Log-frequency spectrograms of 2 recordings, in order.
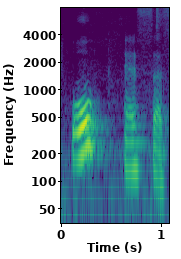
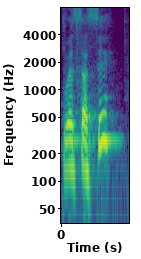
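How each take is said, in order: First: The phrase is spoken slowly. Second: The phrase is spoken quickly. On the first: "En el habla, despacio, lenta" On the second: "En el habla rápida"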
